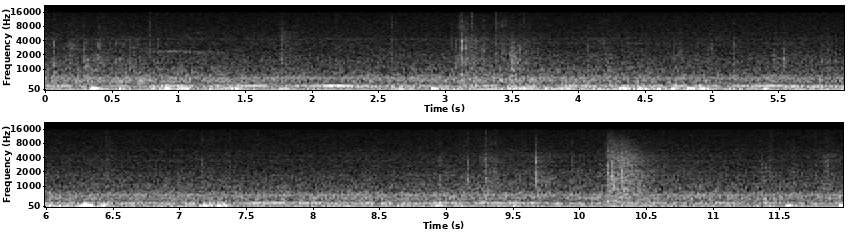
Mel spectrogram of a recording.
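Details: A quiet room with a low fan-like hum and occasional soft taps and rustles.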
